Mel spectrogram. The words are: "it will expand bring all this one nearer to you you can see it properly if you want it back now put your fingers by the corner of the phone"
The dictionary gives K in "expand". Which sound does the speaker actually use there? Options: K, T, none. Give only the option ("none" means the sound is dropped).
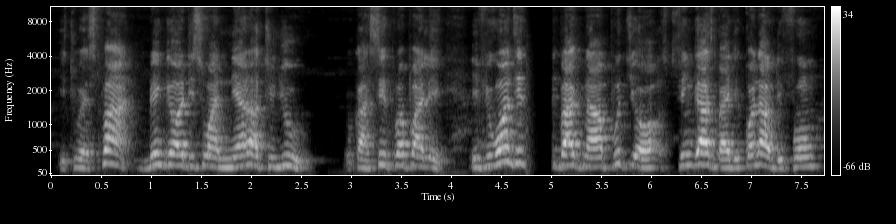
none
